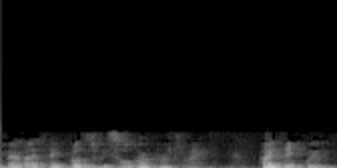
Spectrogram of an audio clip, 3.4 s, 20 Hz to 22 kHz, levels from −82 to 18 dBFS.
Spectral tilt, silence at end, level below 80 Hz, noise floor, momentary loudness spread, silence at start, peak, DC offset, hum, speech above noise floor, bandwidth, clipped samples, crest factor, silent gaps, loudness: -11.5 dB/octave; 0 s; -46 dBFS; -44 dBFS; 15 LU; 0 s; 0 dBFS; under 0.1%; none; 25 dB; 4.9 kHz; under 0.1%; 20 dB; none; -19 LUFS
